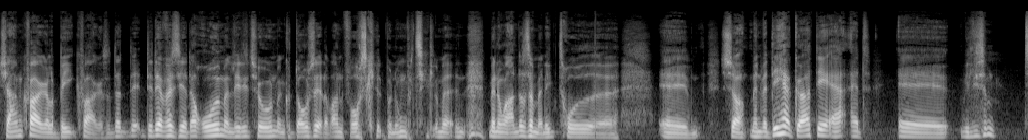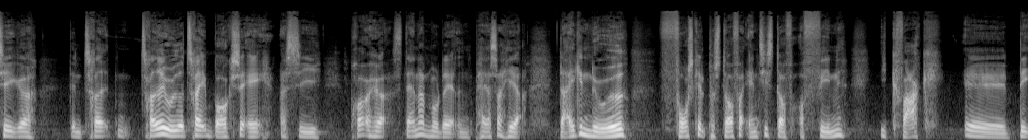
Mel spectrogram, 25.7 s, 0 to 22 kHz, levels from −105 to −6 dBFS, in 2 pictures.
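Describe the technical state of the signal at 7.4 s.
At 7.43 s the speech drops into a block of digital silence lasting about 10 ms. The output buffer was likely not filled in time, so the sound cut out abruptly and returned without any fade, and the two hard edges produce a brief tick.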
